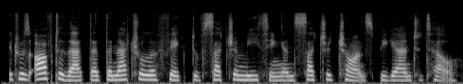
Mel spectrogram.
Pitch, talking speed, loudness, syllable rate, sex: 205 Hz, 245 wpm, -20 LUFS, 5.8 syllables/s, female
